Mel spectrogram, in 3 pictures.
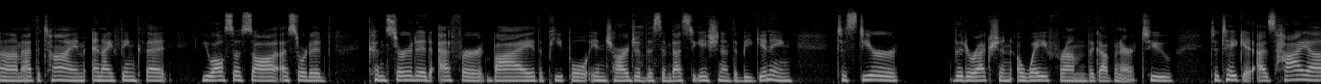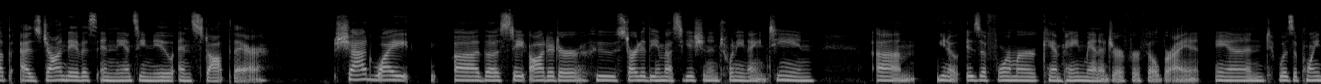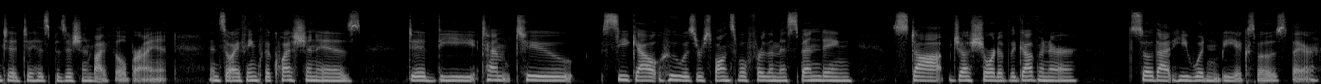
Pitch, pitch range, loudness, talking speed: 185 Hz, 175-190 Hz, -30 LUFS, 175 wpm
